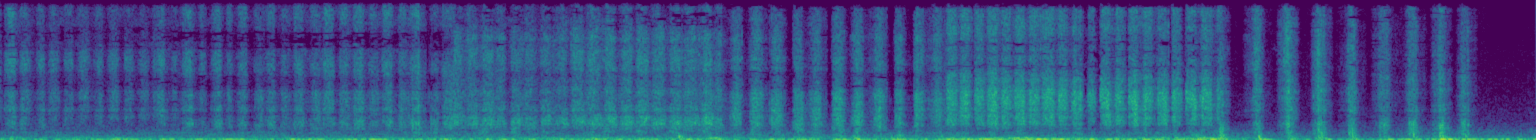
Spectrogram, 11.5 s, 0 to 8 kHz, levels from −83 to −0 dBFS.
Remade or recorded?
recorded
